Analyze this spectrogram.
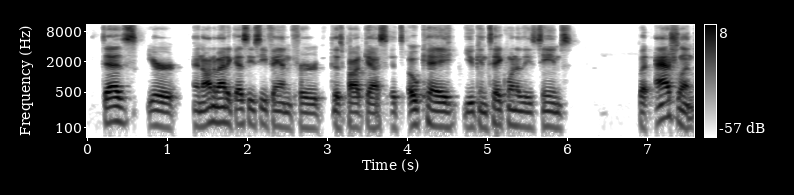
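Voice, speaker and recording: In a very clean recording with a silent background, a man with an American accent and a plain, everyday voice speaks at a moderate pace and fairly low pitch, keeping his intonation fairly even. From US South. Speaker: college baseball podcast host. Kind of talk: casual sports chat.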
